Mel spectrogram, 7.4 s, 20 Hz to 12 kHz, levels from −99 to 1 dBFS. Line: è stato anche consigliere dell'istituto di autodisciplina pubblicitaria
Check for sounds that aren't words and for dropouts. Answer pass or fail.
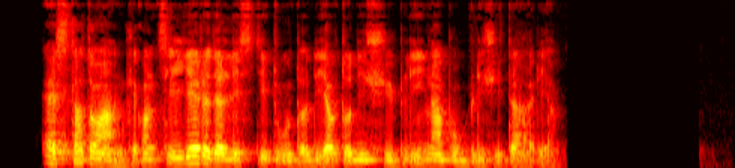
pass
